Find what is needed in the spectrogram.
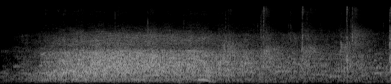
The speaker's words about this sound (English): A little smattering of applause for that. Well done, you.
